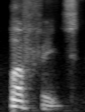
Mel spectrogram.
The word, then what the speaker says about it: perfect: So when it functions at an adjective, when it functions at an adjective, you you you stress the first syllable. Perfect.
